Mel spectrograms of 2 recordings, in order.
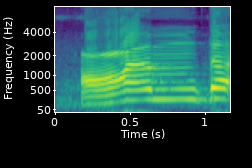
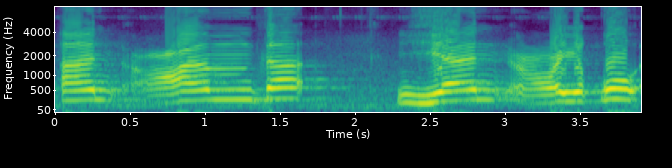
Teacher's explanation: نون ادا کریں، اس کے فوراً بعد والا حرف ادا کریں، یہاں اظہار کریں، سکتہ نہ کریں۔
